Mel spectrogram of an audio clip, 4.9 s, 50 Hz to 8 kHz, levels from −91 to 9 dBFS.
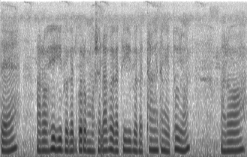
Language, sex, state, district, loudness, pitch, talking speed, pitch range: Chakma, female, Tripura, Unakoti, -15 LUFS, 180 Hz, 180 wpm, 170-190 Hz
